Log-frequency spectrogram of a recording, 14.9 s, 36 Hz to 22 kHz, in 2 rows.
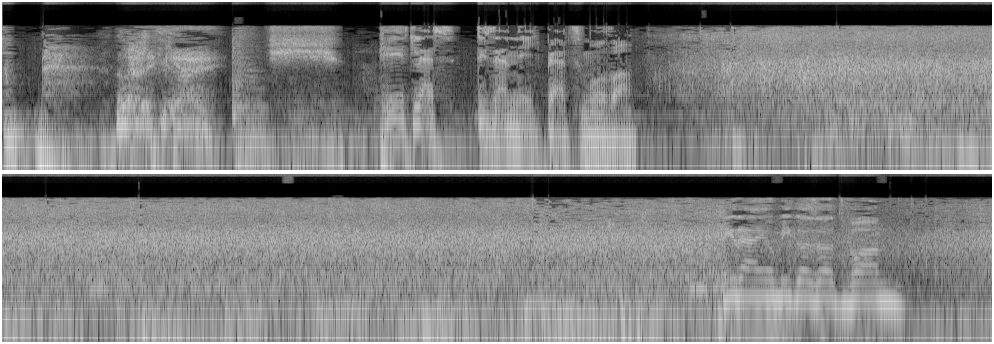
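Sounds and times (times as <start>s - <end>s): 
speech: 0.9s - 2.3s, 2.9s - 5.3s, 12.9s - 14.3s
person urinating in a splashing stream: 4.8s - 14.8s.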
